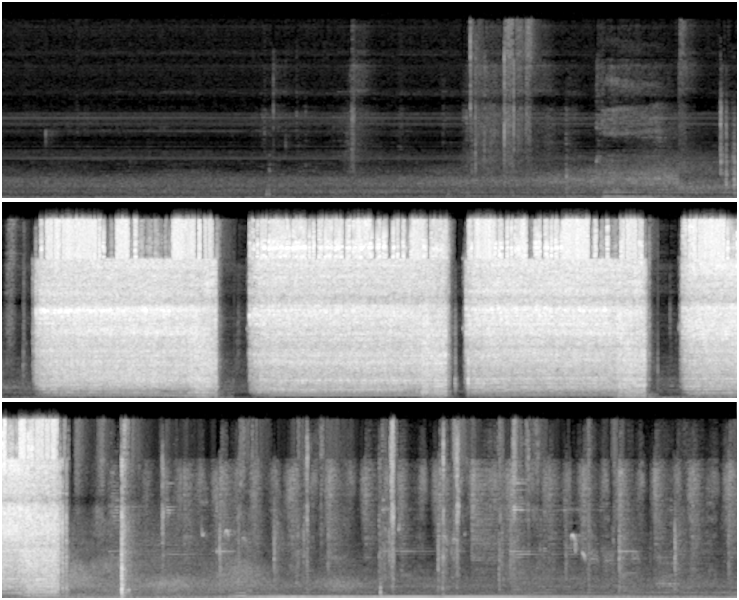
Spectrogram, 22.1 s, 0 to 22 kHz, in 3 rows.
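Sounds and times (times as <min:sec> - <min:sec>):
steady low hum: 0:00.0 - 0:22.0
impact wrench bursts: 0:07.7 - 0:16.0.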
